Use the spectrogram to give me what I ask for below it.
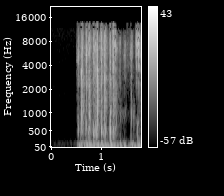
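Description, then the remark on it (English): Dice rattle and clatter in a quick, dense burst of small hard clicks, starting abruptly after a moment of silence and continuing steadily, fairly loud, with no voices. “you have the woke word dice, right? I was told you have captured that sound.”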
